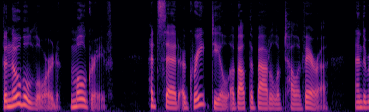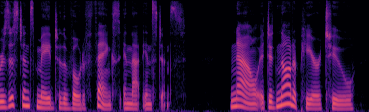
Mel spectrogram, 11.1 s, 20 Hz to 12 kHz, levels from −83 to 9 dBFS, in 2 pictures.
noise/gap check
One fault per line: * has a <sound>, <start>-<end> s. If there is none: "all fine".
all fine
